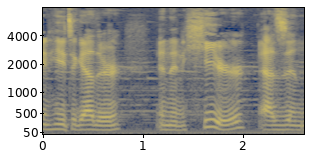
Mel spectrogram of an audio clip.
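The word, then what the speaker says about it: hir: of humanity he calls it uh she but it's spelled capital s capital h e just putting she and he together and then here as in like his or her h-i-r as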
